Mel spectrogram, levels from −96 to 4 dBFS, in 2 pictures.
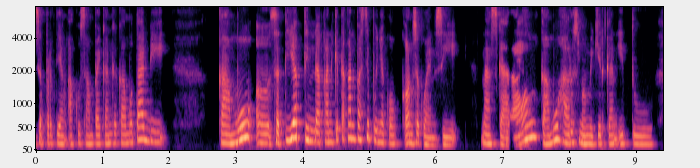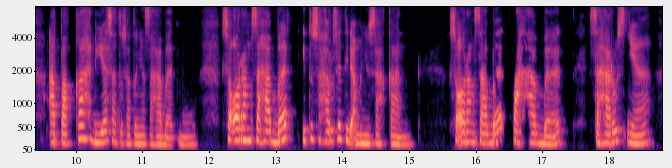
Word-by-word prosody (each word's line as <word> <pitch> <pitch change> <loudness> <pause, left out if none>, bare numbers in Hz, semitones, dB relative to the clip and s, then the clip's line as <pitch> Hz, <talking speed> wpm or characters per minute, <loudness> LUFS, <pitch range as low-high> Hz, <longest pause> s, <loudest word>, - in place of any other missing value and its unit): seperti 180 0 -4
yang - - -7
aku 170 +2 -10
sampaikan 175 0 -5
ke 190 - -7
kamu 185 0 -5
tadi. 240 -5 -2 0.7
Kamu, 215 +12 +5
eee, 185 -1 -1
setiap 240 - +5
tindakan 205 -3 +1
kita 255 +6 -5
kan 285 0 +1
pasti 265 +2 -1
punya 210 -6 -4
ko 175 -1 -6
konsekuensi. 160 -6 -3 0.3
Nah, 175 -2 0
sekarang 175 - +1
kamu 175 +9 +2
harus 195 +1 -3
memikirkan 175 -1 -2
itu. 165 -2 -5 0.3
Apakah 195 +8 +1
dia 200 +1 +3
satu-satunya 185 -5 -3
sahabatmu? 155 -2 -5 0.4
Seorang 240 0 +6
sahabat 230 +2 +3 0.2
itu 235 +3 -3
seharusnya 225 0 -1
tidak 255 +2 +2
menyusahkan. 175 -2 0 0.7
Seorang 205 -1 +2
sabat 190 +3 +1 0.2
sahabat 190 -4 +1 0.4
seharusnya, 190 -1 0
190 Hz, 120 wpm, -21 LUFS, 175-220 Hz, 0.7 s, Seorang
